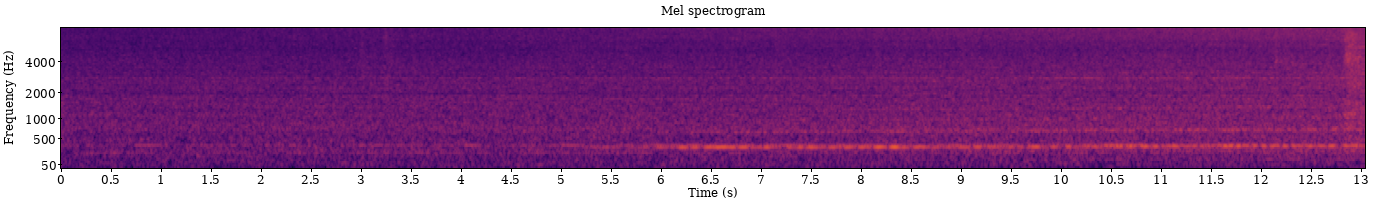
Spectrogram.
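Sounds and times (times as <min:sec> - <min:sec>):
train electrical hum: 0:00.0 - 0:13.0
rushing noise: 0:03.8 - 0:13.0.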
